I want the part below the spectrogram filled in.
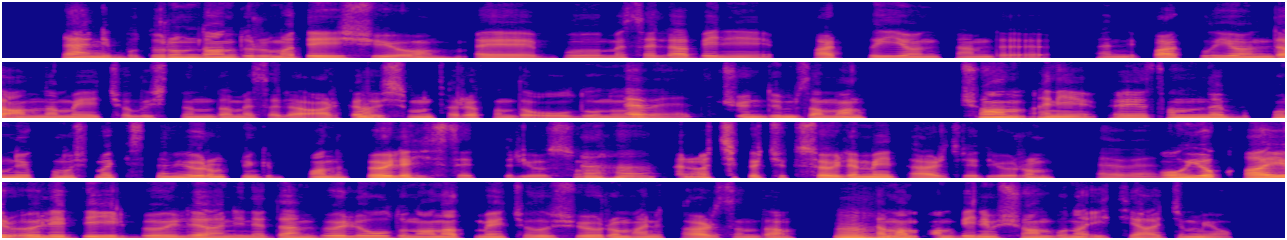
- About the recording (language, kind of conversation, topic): Turkish, podcast, İyi bir dinleyici olmak için neler yaparsın?
- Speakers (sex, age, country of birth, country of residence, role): female, 45-49, Turkey, Netherlands, host; male, 25-29, Turkey, Poland, guest
- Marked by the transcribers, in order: tapping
